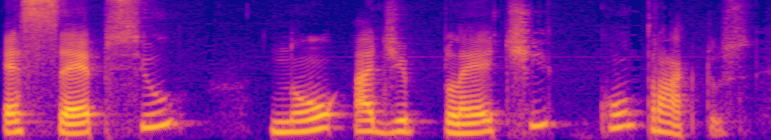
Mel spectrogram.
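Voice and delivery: exceptio with T as S, "essépsio", very slowly; correct Latin pronunciation. Shown as a demonstration. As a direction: enunciate exceptio as "essépsio", word by word. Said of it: "do T com som de C".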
